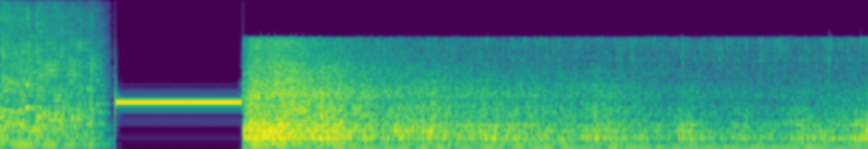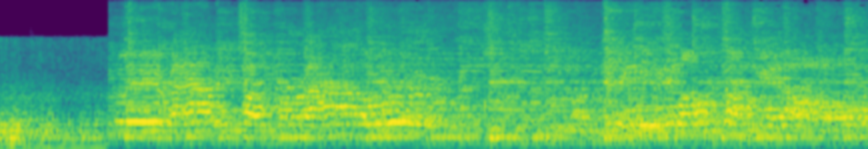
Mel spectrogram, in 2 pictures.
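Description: A high, steady electronic beep for about a second, then a rush of thunder and rain that starts loud and fades away over about seven seconds. From about ten seconds in, live country music with acoustic guitars and a singing voice.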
